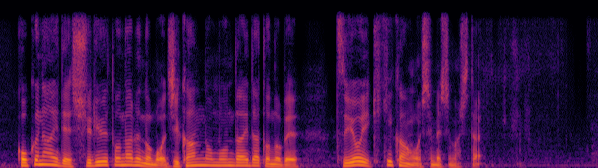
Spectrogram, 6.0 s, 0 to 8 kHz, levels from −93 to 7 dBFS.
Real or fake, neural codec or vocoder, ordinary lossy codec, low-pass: fake; codec, 16 kHz, 4 kbps, X-Codec, HuBERT features, trained on general audio; none; 7.2 kHz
